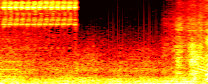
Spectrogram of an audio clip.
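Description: A high-pitched, rapidly pulsing electronic beep that cuts off suddenly after under a second, followed by a low rumble.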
